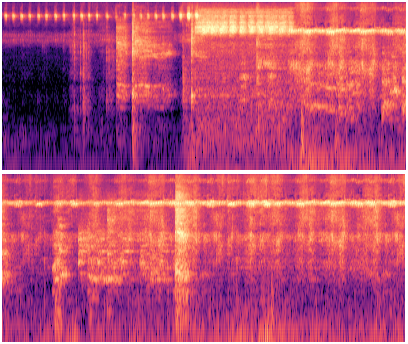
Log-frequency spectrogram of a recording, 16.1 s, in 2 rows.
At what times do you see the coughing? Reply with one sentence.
The coughing can be heard from 2.2 to 4.0 s and from 10.2 to 11.8 s.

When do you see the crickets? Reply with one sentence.
The crickets can be heard from 0.0 to 16.1 s.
